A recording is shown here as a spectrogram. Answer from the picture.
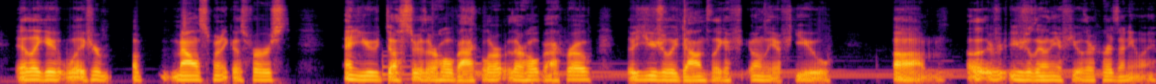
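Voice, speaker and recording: Music plays in the background as a man talks with a medium pitch and lively intonation. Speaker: card game content creator. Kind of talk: casual talk to camera.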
